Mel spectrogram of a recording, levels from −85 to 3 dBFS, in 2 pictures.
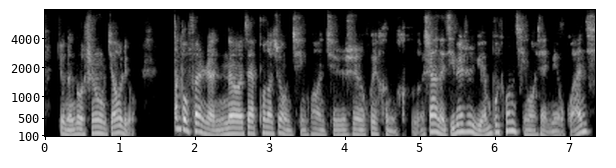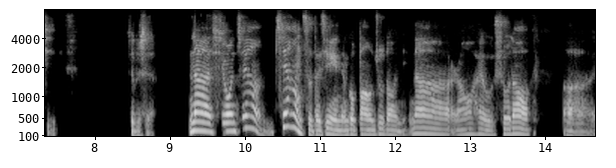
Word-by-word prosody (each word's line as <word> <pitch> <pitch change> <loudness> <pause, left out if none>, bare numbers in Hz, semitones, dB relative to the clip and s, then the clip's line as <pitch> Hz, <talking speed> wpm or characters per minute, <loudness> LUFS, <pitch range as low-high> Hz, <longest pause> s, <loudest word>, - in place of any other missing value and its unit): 就 140 - -3
能 115 -2 +1
够 130 -1 +1
深 150 +6 0
入 145 -2 +1
交 150 +6 0
流。 - - -6 0.4
大 - - 0
部 245 -2 +4
分 190 -4 +3
人 120 -1 0
呢， 140 0 +5
在 145 +1 +1
碰 155 +2 -5
到 145 - +1
这 140 - -1
种 120 -7 -2
情 110 +1 -5
况 120 -2 -7
其 115 +1 -5
实 115 - -4
是 120 0 -1
会 125 +5 -5
很 115 -5 -7
和 110 - -12
善 190 +8 +4
的， 140 - +1
即 130 +4 -2
便 185 +4 +2
是 190 0 0
语 - - -3
言 115 +5 -2
不 180 +2 -2
通 205 +4 -1
的 - - +3
情 155 - -5
况 110 0 -4
下 115 - -5
也 105 - -5
没 95 - -6
有 100 - -7
关 155 +7 -2
系， 185 - -5 0.9
是 - - -3
不 - - -6
是？ - - -2 0.4
那 205 -1 +7
希 195 +2 -1
望 200 0 +6
这 270 - -2
样 275 -1 0
这 305 - +4
样 285 -5 +3
子 125 -7 -2
的 110 0 +1
建 130 +1 +2
议 - - +4
能 110 -1 0
够 120 +1 +2
帮 115 -1 +2
助 130 +3 -3
到 115 -2 0
你。 95 - -9
那 140 -2 +1
然 115 0 -5
后 125 +1 -4
还 125 +1 -5
有 115 -3 -2
说 125 +4 -2
到， 135 -3 +3 0.4
呃， 95 -2 -3
130 Hz, 290 characters per minute, -21 LUFS, 115-160 Hz, 0.9 s, 那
